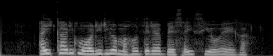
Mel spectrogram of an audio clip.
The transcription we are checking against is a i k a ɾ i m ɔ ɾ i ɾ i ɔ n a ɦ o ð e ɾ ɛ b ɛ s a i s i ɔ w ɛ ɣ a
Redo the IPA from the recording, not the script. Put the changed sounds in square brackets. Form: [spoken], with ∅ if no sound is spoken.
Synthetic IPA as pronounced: a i k a ɾ i m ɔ ɾ i ɾ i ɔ [m] a ɦ o ð e ɾ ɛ b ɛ s a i s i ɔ w ɛ ɣ a

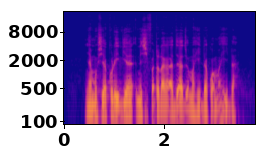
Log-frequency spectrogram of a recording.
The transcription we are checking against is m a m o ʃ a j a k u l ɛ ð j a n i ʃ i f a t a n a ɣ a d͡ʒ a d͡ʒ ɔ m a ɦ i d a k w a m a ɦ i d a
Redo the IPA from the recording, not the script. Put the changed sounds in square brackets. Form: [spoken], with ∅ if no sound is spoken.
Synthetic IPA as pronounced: [ɲ] a m [u] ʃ [i] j a k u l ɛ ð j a n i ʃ i f a t a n a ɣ a d͡ʒ a d͡ʒ ɔ m a ɦ i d a k w a m a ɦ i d a

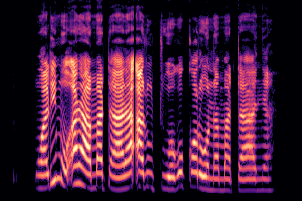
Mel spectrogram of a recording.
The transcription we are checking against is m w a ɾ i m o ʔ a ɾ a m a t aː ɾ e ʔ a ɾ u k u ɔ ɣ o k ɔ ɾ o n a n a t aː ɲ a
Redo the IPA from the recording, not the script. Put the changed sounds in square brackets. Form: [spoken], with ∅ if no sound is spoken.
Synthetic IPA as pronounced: m w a ɾ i m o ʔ a ɾ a m a t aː ɾ [a] ʔ a ɾ u [t] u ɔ ɣ o k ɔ ɾ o n a [m] a t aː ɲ a

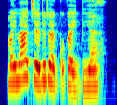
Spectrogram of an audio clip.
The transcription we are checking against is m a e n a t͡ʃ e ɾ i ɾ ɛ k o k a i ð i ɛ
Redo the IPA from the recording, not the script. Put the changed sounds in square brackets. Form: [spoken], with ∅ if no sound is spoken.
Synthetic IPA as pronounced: m a [i] n a t͡ʃ e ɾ i ɾ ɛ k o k a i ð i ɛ

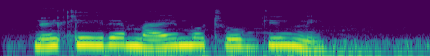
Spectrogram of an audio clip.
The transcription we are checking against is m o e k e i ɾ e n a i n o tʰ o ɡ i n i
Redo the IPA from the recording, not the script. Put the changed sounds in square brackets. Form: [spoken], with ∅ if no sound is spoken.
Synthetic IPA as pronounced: [n] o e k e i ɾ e [m] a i [m] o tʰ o ɡ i n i

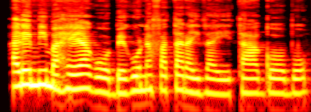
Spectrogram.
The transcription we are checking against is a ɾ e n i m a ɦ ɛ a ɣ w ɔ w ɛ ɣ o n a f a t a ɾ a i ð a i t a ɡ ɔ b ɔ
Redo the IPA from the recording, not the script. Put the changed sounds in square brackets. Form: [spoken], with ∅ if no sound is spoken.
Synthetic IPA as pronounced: a ɾ e [m] i m a ɦ ɛ a ɣ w ɔ [b] ɛ ɣ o n a f a t a ɾ a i ð a [e] t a ɡ ɔ b ɔ

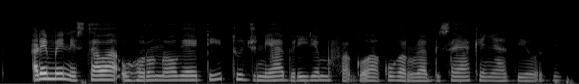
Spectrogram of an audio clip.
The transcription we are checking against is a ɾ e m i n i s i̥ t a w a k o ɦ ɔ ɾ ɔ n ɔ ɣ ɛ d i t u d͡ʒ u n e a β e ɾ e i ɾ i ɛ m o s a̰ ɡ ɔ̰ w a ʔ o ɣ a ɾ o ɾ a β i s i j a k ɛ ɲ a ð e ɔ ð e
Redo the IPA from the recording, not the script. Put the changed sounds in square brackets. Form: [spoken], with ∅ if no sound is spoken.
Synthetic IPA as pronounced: a ɾ e m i n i s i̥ t a w a [ʔ] o ɦ ɔ ɾ ɔ n ɔ ɣ ɛ d i t u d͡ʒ u n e a β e ɾ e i ɾ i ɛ m o [f] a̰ ɡ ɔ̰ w a [k] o ɣ a ɾ o ɾ a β i s [a] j a k ɛ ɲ a ð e ɔ ð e

